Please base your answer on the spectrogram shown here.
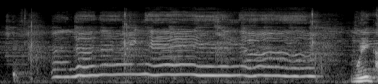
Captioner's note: humming along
